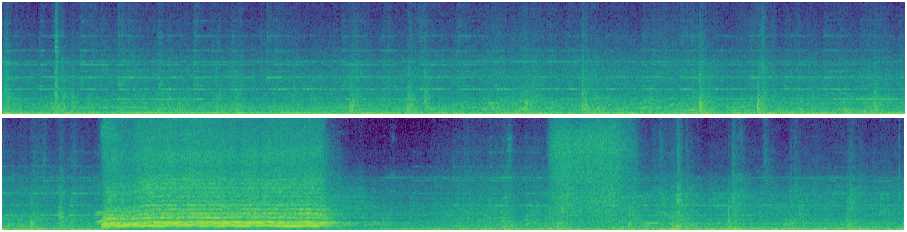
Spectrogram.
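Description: Narrow-gauge steam train coach rolling along the track with a steady low rumble and scattered clicks. About ten seconds in, the steam locomotive's whistle sounds one loud blast of about two seconds, and a short hiss follows soon after.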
